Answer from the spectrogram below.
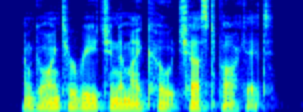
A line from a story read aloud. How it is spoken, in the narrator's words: replied calmly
